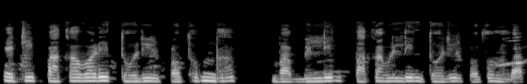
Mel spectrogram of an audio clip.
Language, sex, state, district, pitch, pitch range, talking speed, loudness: Bengali, male, West Bengal, Dakshin Dinajpur, 150 Hz, 135-160 Hz, 160 wpm, -19 LUFS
